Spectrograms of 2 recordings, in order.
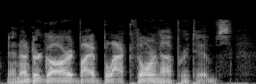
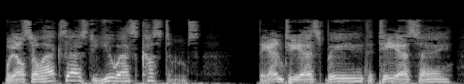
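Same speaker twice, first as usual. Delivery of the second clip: higher-pitched character voice for testimony; briefing official; 8 semitones higher than usual. Acted. Official briefing senators on terrorist ties, higher character voice. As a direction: lay out the intelligence in a raised register.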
